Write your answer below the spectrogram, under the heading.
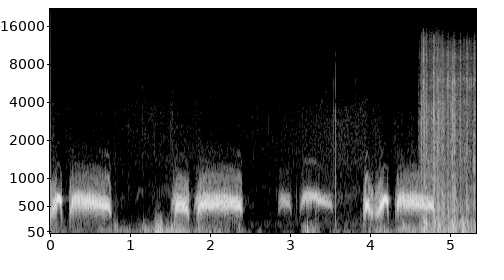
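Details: Zebra dove used as a decoy at a trap, cooing to lure wild doves, with a mid-pitched voice and long, persistent cooing; low, rolling coo phrases repeat in quick bursts with short gaps, ending in a brief noisy rustle.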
